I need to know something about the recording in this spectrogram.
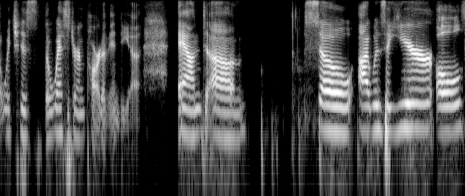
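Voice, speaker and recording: A woman with a Texan accent presenting a workshop in an easy, chatty way, with lots of fillers and self-deprecating asides. Her voice is very bright and forward, recorded close and dry with no room sound. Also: medium pitch, no room sound, poor audio. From Texas. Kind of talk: conversational lecture with slides.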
